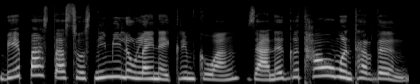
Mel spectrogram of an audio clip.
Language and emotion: Bodo, happy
